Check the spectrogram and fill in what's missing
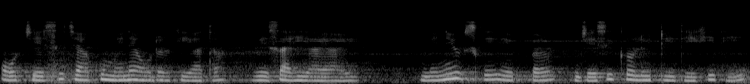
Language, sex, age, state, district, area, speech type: Hindi, female, 18-30, Madhya Pradesh, Hoshangabad, urban, spontaneous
